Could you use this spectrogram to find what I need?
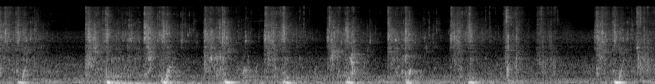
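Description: Footsteps thud steadily on soft ground at a walking pace.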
